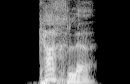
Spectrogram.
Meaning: inflection of kacheln: 1. first-person singular present 2. first/third-person singular subjunctive I 3. singular imperative
- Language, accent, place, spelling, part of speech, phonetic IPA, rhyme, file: German, Germany, Berlin, kachle, verb, [ˈkaxlə], -axlə, De-kachle.ogg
